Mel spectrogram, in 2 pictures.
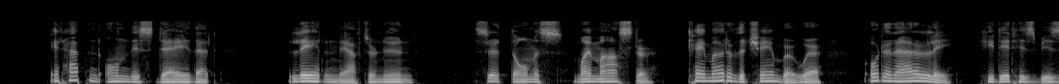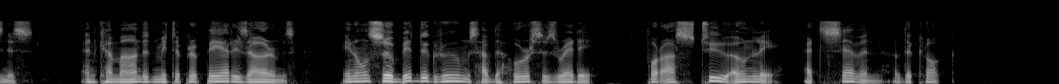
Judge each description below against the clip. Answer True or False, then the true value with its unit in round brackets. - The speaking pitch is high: False (115 Hz)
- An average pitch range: True (4.7 semitones)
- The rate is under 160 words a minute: True (140 wpm)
